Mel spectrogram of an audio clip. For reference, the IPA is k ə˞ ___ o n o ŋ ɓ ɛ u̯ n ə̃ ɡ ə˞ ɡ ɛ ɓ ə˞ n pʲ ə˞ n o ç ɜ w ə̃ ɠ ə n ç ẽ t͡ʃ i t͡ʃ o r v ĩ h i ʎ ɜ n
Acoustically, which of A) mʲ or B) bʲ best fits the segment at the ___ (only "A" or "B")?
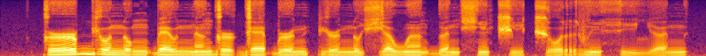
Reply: B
